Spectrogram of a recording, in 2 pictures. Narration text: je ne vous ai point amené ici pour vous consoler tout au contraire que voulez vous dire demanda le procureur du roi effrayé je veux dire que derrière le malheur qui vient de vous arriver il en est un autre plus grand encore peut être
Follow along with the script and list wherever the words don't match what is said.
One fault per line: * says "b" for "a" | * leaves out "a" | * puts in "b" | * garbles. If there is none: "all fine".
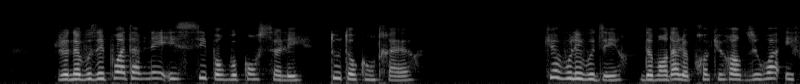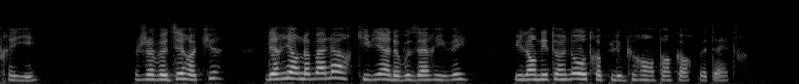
all fine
